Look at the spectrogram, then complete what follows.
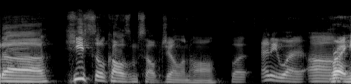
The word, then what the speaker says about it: Gyllenhaal: Jake Jake Gillenhal as he says it's pronounced.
